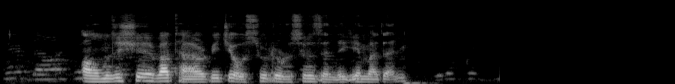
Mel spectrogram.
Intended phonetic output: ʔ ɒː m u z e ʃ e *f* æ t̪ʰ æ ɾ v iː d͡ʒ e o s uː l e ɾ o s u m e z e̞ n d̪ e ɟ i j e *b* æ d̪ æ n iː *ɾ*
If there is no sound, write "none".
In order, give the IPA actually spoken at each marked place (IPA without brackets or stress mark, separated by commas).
v, m, none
